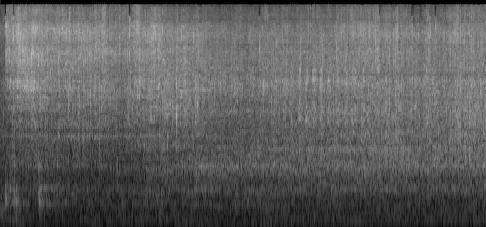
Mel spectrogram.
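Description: Onion and tomato frying in a pan for moong dal curry, a steady broadband sizzle that stays loud and close throughout, with no talking.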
